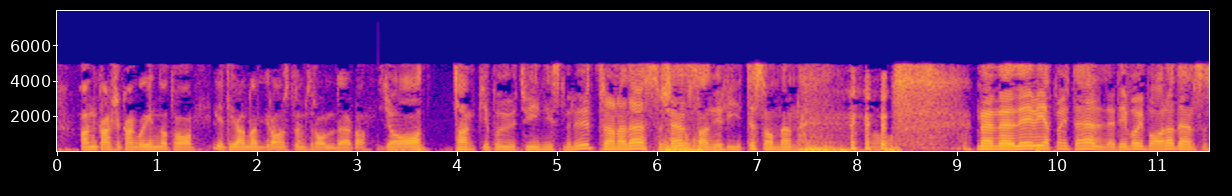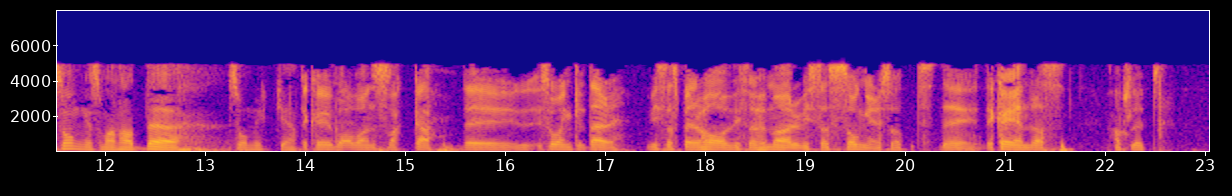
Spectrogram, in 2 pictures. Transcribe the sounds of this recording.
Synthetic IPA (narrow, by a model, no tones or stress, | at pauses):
hankʰanʂəkʰanɡoːɪnːɔt̪ʰɑːliːt̪əɡɾanːavɡɾɑːnst̪ɾœmsɾɔlːd̪æɖɔjɑː | t̪ʰaŋkəpʰɔʉ̟ːt̪viːnɪŋsmɪnʉ̟ːt̪ɾaɳad̪æʂɔɕɛnshanjɵliːt̪əsɔmːɛn | mɛnd̪ɛveːt̪manɪnt̪əhɛlːəɖ̪ɛvaɾjɵbɑːɾad̪ɛnsɛsɔŋːənsɔmhanɦad̪ːə | sɔmʏkːəd̪ɛkʰanjɵbɑːɾavɑːɾaɛnsvakːad̪ɛsɔɛŋkəlt̪æːɾ | vɪsːaspeːlaɾhaɾvɪsːahɵmœːɾvɪsːasɛsɔŋːəɾsɔat̪d̪ɛd̪ɛkʰanjɵɛnd̪ɾas | ab̥sɔlʉ̟ːt̪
